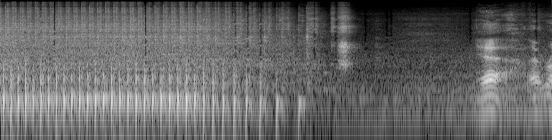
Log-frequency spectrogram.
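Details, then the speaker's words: Wisconsin BKN stationary engine, fully warmed up, after Fairbanks Morse magneto repair with temporary plug wire: crisp, even firing about four beats per second, then shuts off and coasts; runs like new, valve lash possibly slightly loose. "That runs pretty good. Engine is fully warmed up."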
